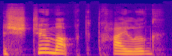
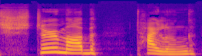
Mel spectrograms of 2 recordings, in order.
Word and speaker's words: Sturmabteilung: the Sturmabteilung, I butchered that, but it's Sturmabteilung, to project power through intimidation, while blaming, that's the stormtroopers, by the way, blaming the communists for the violence.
